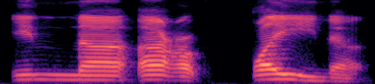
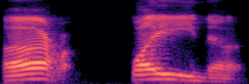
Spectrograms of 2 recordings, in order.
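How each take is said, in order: First: अअतैना said very slowly with a stretched opening; teacher reciting the verse; careful recitation. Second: अअतैना very slowly with the light ता; correct ta. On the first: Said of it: "ये वाला ता नहीं". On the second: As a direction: stretch अअतैना with the right ता. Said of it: "तो ये ता आप पढ़िए". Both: Shown as a demonstration.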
